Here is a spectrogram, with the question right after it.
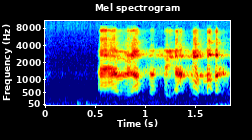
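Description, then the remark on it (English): A phone rings with a bright, warbling electronic ringtone, an incoming call from Joshua, that starts abruptly and keeps trilling in quick pulses, fairly loud, with no one talking over it. “why is Joshua ringing me?”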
